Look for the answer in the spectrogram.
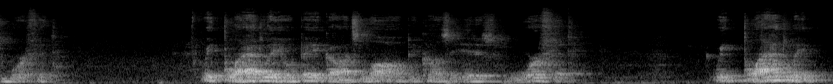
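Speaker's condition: Voice disorder; not contagious

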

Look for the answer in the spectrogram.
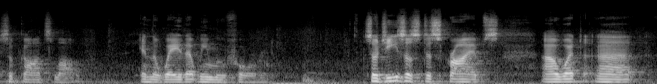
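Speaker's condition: No condition

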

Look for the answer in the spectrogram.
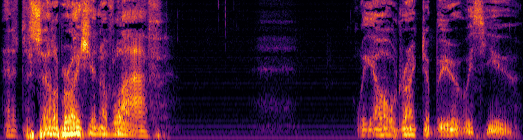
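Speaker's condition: Throat cancer, lost vocal cord; kept trying to preach with no voice

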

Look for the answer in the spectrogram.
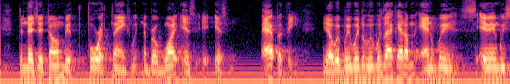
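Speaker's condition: Stuttering; stutter as usual way of talking, recent neck surgery; throat may get scratchy during talk, Halls lozenges at hand; worse when unwell, mistaken for stroke by Life Squad paramedics; repeated words

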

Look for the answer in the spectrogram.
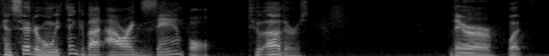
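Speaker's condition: No condition

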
